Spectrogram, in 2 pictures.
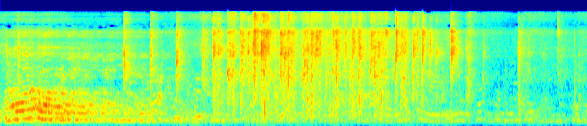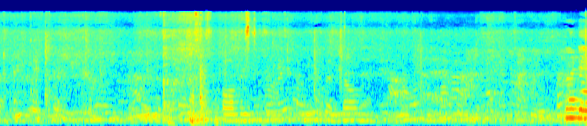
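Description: A crowd of people chatters and bustles nearby.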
